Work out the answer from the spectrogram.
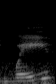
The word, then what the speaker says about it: Wayve: It's Wayve. I think they're pronounced Wayve, and Tesla with the whole end-to-end neural network.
